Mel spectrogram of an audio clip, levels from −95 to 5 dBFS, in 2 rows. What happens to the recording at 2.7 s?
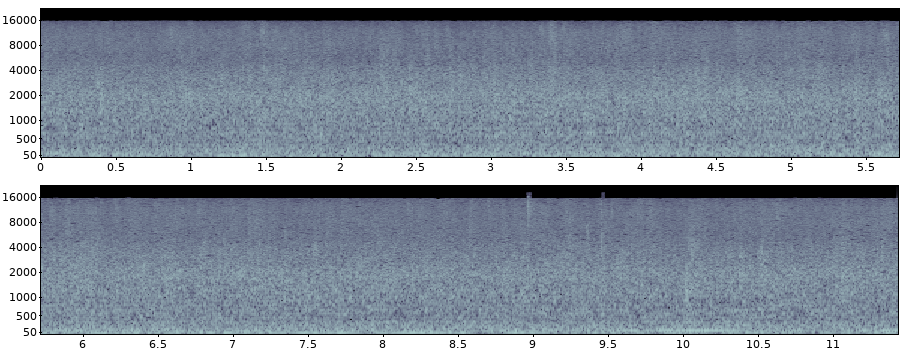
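At 2.7 s you're near the end of a jitter buffer speed-up running from about 2.1 to 2.8 s. The receiver trims tiny pitch-period slices over and over to drain excess buffered audio, roughly 50 ms in total, so the sound plays about 7% fast at unchanged pitch.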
